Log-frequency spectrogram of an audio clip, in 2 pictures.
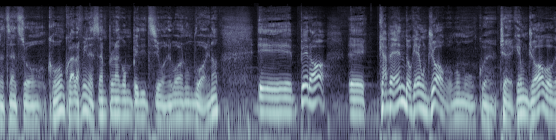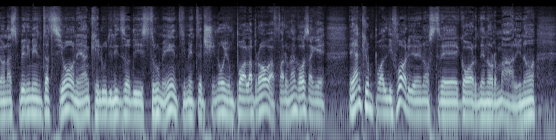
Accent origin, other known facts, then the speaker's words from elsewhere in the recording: Rome, Lazio, Italy; di Roma per 35 anni e più ho vissuto in quello che è stato il mio quartiere, no? San Giovanni, l'Appio Tuscolano e tutta quella zona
